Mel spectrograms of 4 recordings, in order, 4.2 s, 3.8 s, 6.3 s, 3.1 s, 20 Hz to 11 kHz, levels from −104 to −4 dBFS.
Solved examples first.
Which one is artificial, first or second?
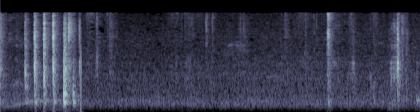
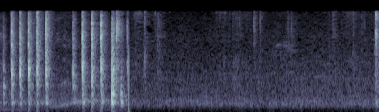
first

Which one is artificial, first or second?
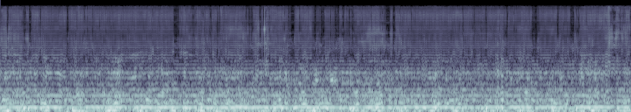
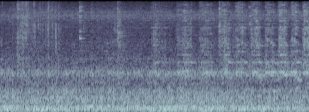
first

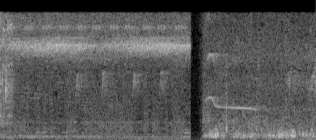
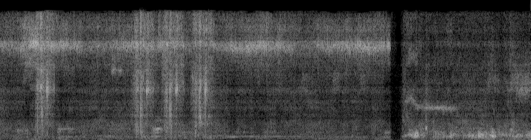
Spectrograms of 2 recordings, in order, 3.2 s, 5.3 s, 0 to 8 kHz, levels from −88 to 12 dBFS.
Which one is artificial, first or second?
second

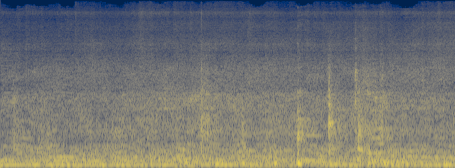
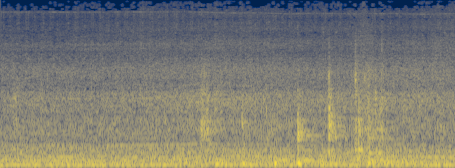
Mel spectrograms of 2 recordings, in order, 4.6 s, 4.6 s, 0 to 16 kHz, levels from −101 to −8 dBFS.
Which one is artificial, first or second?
first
